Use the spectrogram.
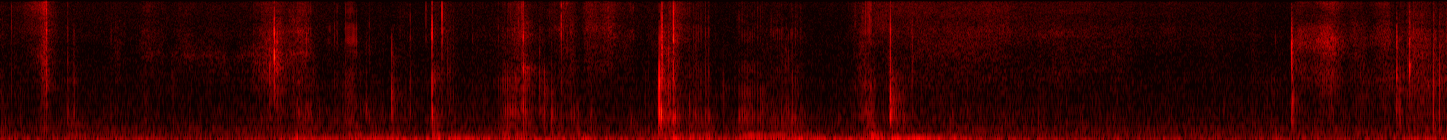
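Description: A flat palm rubs and smooths the pages of an open glossy paper catalog, then a page is turned. Soft, continuous papery rustling and swishing is broken by crisp, bright crackles and sharp ticks, over a low, quiet rumble.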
